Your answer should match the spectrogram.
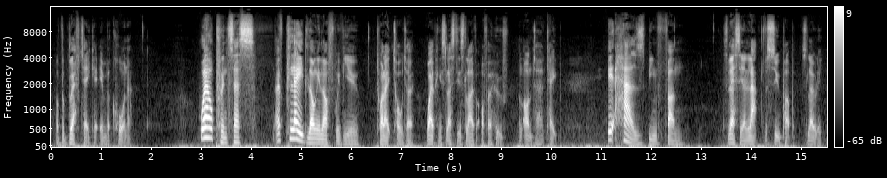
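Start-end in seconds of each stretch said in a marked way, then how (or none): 3.0-6.2 slow, drawn-out menacing Well; menacing Twilight. Acted. Twilight telling the princess playtime is over, menacing. 11.1-12.6 slow, lightly mocking cold delight; a hint of cold Twilight. Twilight to the captive princess, lightly cruel. Twilight coldly ends the game.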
